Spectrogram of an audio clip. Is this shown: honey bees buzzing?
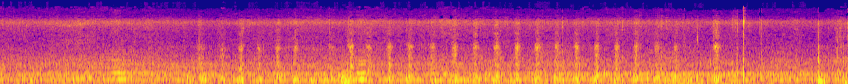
yes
